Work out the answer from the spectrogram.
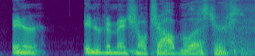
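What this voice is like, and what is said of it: Alex Jones impression. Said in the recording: “in your Alex Jones voice?”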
